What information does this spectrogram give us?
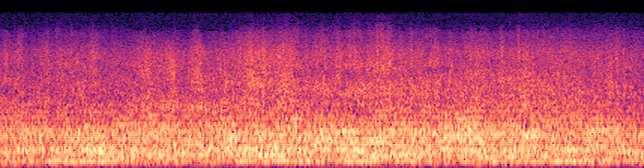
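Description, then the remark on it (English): A loud, sustained roar of sprint car engines at full throttle during the Sprint Car Spectacular feature race at night, as winner AJ Flick heads down the backstretch through turns three and four; a dense, steady drone that hardly varies for several seconds, with no talking audible over it. “And he has gotten the job done here tonight as he makes his way down the backstretch through turns three and four.”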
